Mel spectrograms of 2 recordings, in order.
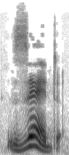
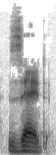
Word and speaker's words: Z: is the letter Zed in British English we usually call this the letter Zed in American English this letter is pronounced Z which can cause some confusion for those looking at the alphabet in other countries Zach zebra zip zither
